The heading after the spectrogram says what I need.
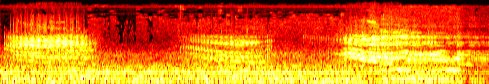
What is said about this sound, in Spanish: Al amanecer y al anochecer, con el fresco, la actividad sexual de los ciervos activa a partir de septiembre. Es la berrea.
